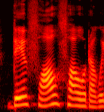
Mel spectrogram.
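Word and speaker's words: DVV: 베르트 신젠 독일 시민대학 연합이라고도 하고 저희가 독일 성인교육 국제기구라고도 부르는 DBB라고 영어로는 읽고요. 노이치르는 데파우파우라고 읽기도 하는데 40년 가까이 한국의 평생교육계와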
